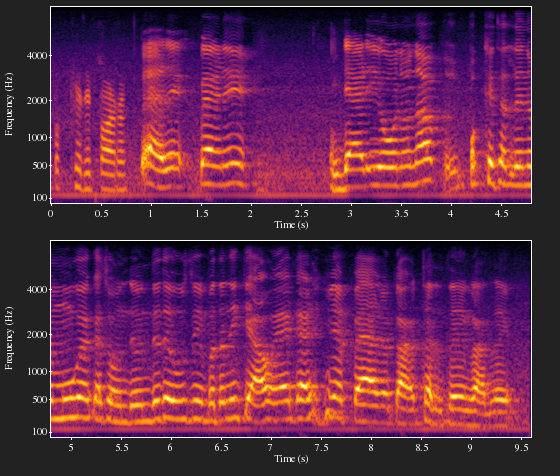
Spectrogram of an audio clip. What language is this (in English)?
Punjabi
